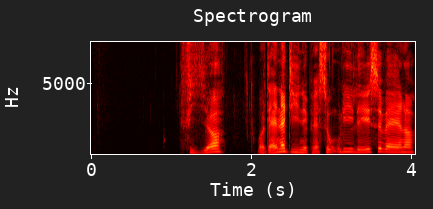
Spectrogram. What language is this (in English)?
Danish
